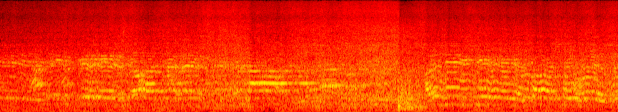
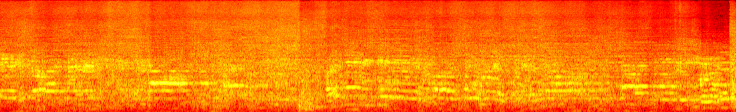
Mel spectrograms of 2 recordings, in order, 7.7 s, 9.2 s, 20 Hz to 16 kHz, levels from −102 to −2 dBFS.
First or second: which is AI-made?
second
